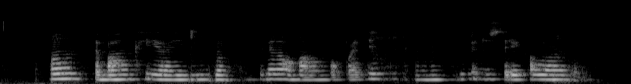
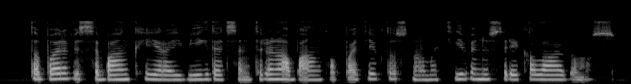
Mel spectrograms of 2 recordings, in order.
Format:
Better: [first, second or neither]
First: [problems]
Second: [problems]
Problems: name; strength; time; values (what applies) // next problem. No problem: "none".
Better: second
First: noise reduction (neural mask model DeepFilterNet 3)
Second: none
